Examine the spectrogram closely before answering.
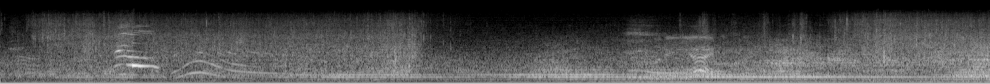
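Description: Water splashes as a man sweeps his hand through a paddling pool.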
